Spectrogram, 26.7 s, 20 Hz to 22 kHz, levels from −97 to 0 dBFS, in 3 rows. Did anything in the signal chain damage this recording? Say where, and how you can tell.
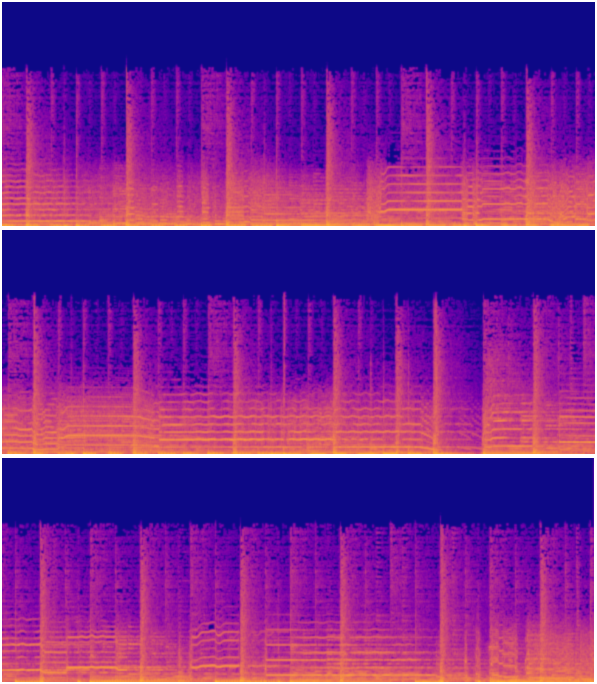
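Yes. There is integer overflow at a sample-format conversion or integer gain stage. Sharp, violent cracks occur at 1.87, 6.37, 9.39, 13.14, 18.37 and 24.40 s, with a slightly longer one from 15.39 to 15.41 s. The peaks were driven only to about 0 dB over full scale, but the arithmetic wrapped instead of saturating. Each excursion past the largest integer flipped to the opposite extreme, which produces a full-range jump far harsher than ordinary clipping.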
